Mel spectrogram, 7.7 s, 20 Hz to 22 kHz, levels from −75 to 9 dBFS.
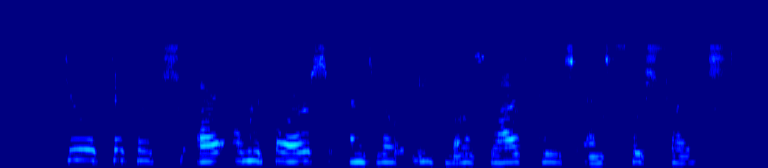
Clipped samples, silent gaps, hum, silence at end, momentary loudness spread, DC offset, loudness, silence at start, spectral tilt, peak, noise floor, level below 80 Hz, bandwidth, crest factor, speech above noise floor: under 0.1%; none; none; 0.35 s; 11 LU; under 0.1%; -54 LUFS; 0.15 s; -3.5 dB/octave; -32 dBFS; -82 dBFS; under -90 dBFS; 9.4 kHz; 24 dB; 27 dB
